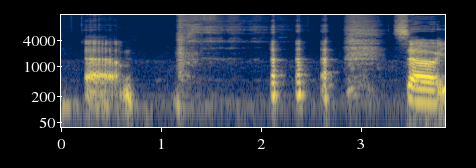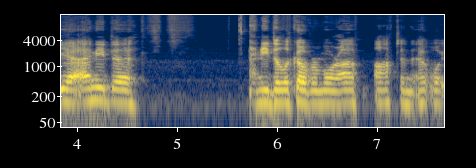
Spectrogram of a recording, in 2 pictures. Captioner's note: laughing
